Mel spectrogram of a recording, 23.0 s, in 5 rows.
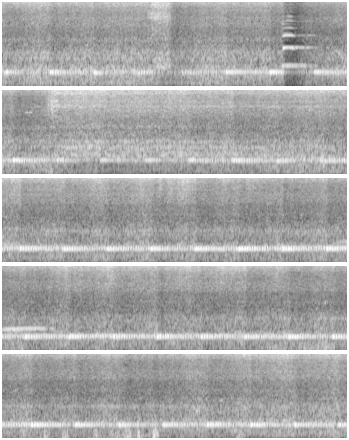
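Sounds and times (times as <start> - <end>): high ringing tone: 3.0 - 5.2, 9.2 - 23.0
locomotive toot: 3.0 - 5.3, 10.0 - 22.5.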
